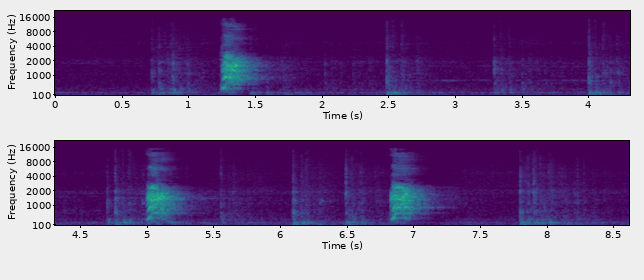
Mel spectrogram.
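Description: A small dog barking: three sharp, loud barks, about a second in, about five seconds in and just before seven seconds in, with fainter short sounds between them.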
